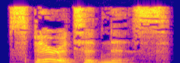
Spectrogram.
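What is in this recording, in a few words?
"spiritedness", British English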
